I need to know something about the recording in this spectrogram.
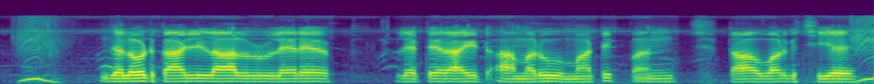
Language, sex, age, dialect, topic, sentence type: Maithili, male, 18-24, Eastern / Thethi, agriculture, statement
